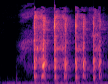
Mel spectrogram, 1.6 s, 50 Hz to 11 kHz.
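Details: A 7-month-old baby makes four short, playful cough-like bursts amid laughing, a voluntary pretend cough rather than an illness cough.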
